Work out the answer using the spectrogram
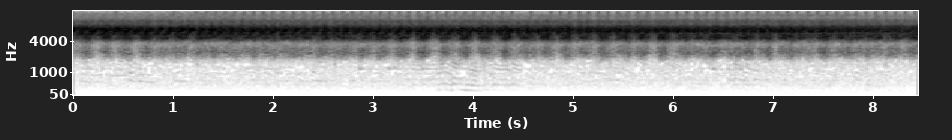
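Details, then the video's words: Unbroken high-pitched cicada drone with rapid pulsing; a faint low squeak briefly surfaces beneath the buzz near the middle. "Scintillating Cicadas"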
